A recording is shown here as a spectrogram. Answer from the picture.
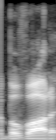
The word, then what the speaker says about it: Bovada: It's Nevada Bovada. It's BOVADA.LV. I always forget how to pronounce it, but it sounds like Nevada, but it's Bovada.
